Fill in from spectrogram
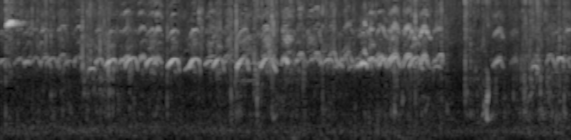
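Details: Mute swan cygnets eagerly fed by hand: rippling high peeps run on in a continuous chain, with a sharp squeak at the start and scattered taps and splashes.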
